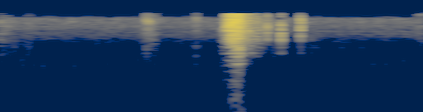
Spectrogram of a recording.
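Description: A snack wrapper torn open in one short, sharp rip about a second in, followed by a few small crinkling clicks.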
